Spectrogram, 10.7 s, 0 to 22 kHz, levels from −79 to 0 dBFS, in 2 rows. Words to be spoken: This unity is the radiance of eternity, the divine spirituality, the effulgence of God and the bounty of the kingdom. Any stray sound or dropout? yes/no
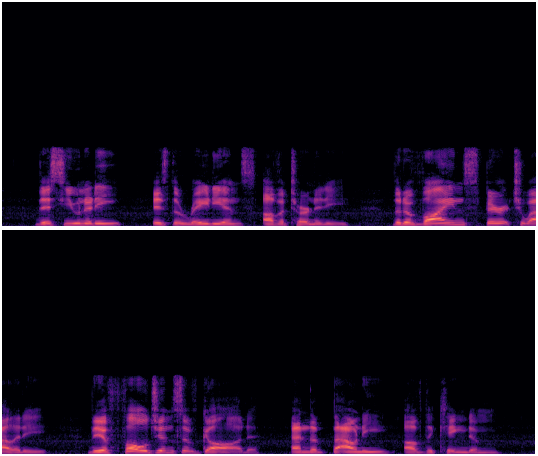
no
